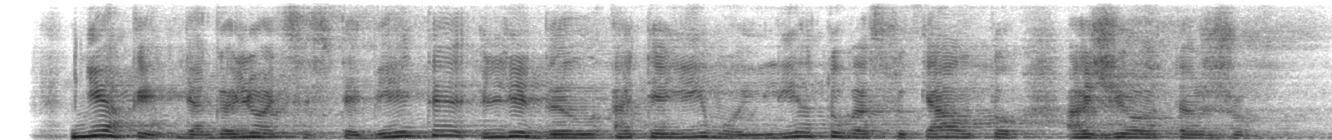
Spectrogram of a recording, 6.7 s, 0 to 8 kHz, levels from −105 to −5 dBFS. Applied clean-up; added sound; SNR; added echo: none; none; none; reverberation time 1.3 s.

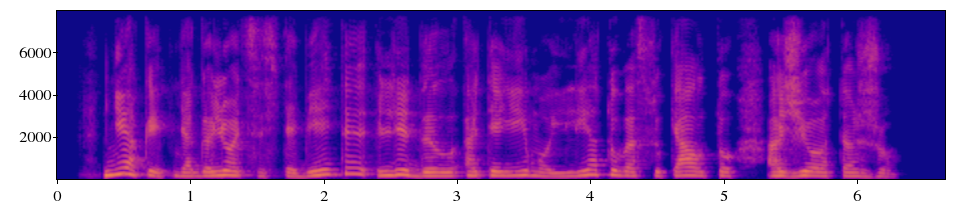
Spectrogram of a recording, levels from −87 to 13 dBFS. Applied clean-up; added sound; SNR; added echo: none; none; none; none.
